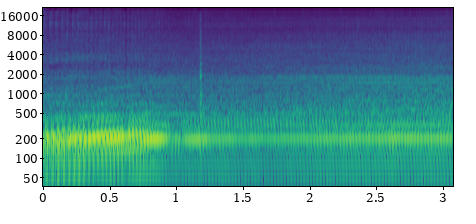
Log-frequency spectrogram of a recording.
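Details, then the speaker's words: New Yamaha EF2200iS inverter generator, recoil-started with economy mode off: a brief surge after the pull, then a steady, even hum at constant speed with no knocks or misses; healthy running. "So there you hear the unit running with the economy mode off."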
